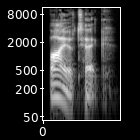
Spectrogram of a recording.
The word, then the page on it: biotech: British English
